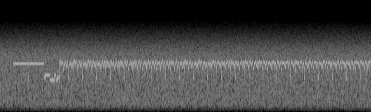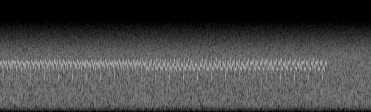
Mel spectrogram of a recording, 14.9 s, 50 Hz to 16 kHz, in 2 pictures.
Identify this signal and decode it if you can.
SSTV (slow-scan television), Scottie S2, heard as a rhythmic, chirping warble, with radio static.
